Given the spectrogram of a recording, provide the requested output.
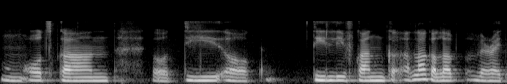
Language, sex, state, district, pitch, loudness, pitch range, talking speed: Nagamese, female, Nagaland, Kohima, 180 Hz, -17 LUFS, 170-195 Hz, 120 wpm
